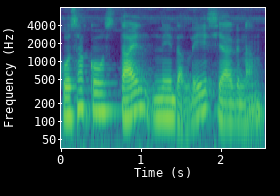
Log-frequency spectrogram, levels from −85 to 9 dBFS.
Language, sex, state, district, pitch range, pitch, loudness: Garo, male, Meghalaya, South Garo Hills, 110-150 Hz, 125 Hz, -16 LUFS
